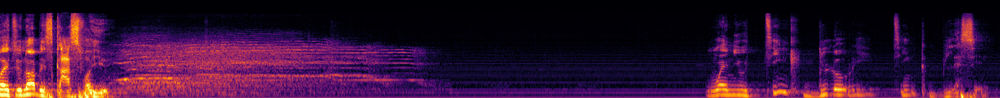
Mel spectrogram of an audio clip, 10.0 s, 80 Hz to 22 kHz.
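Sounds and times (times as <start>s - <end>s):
congregation responding loudly: 1.1s - 4.3s.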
